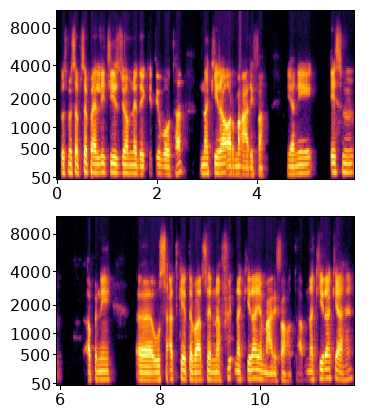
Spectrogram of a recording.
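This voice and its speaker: Over a video call's computer mic, a man lectures on Arabic grammar with screen share, repeating terms patiently and checking on his students. His voice sits on the low side, steady in tone and a bit bright. The audio is lo-fi and dry, with no room sound.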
